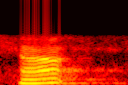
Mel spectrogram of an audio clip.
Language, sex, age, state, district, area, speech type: Odia, female, 30-45, Odisha, Sambalpur, rural, conversation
